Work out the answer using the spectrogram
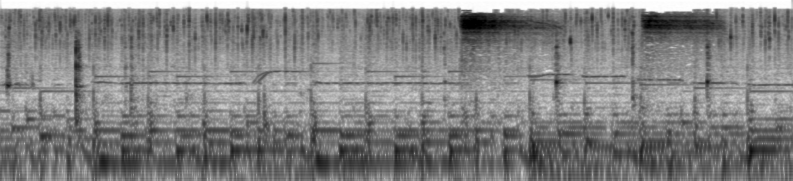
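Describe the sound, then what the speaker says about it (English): Soft crackling sizzle, like food frying in a pan, comes from a toy pan cooking a play patty, running throughout with faint clicks and scraping; two brief brighter hissing bursts rise midway. "Can you hear that sizzle?"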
